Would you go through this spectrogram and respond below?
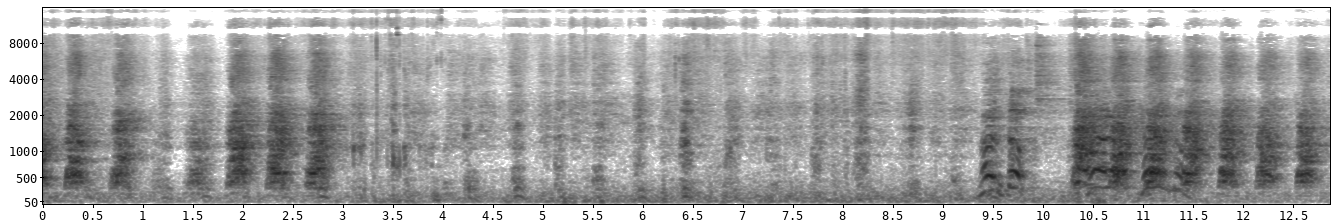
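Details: Female XL ghost tri American Bully during a workout, barking in a quick run of loud, evenly spaced barks, then a pause filled with people talking and laughing, then another burst of rapid barks.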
